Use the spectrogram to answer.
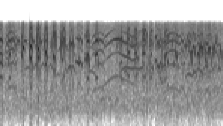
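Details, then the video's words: Lesser whistling duck calls played as a trapping lure: many thin, high, sliding whistles overlapping, with a quick run of sharp repeated notes at the start and a continuous chorus-like flow afterwards. "suara pikat belibis kembang"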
